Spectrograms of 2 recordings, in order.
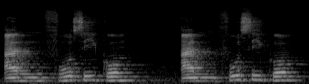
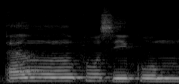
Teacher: dibaca dengan mendengung ya, karena ini termasuk hukum apa? Hukum ikhfa ya, ada nun sukun ketemu dengan fa. Anfusikum tidak dibaca dengan izhar.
